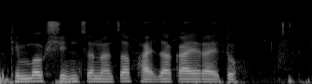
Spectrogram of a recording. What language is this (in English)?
Marathi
